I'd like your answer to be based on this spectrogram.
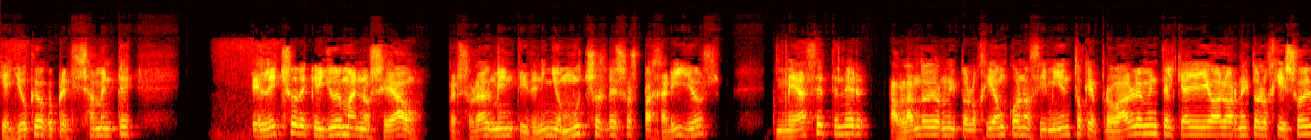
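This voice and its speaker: A man speaks at a fairly high pitch with ordinary pitch variation and very even loudness. The background is quiet. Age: 60s. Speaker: hunter and conservationist. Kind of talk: interview. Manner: halting.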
